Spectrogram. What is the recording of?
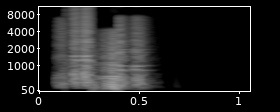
Sound effects > Electronic / Design
Glitch (Faulty Core) 7
computer-error-sound, error-sound-effect, audio-glitch, glitch-sound, glitches-in-me-britches, machine-glitch-sound, computer-glitch-sound, glitch-sound-effect, audio-glitch-sound-effect, computer-glitch-sound-effect, error-fx, machine-glitch, ui-glitch, computer-error, ui-glitch-sound, audio-glitch-sound, machine-glitching, ui-glitch-sound-effect, computer-glitch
